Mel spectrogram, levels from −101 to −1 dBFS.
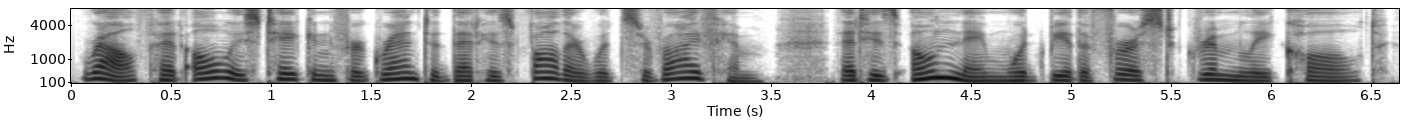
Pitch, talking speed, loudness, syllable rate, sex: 190 Hz, 190 wpm, -18 LUFS, 4.9 syllables/s, female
